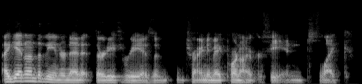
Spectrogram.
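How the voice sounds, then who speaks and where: A man in his thirties with a deep voice, a podcast guest talking things through in a reflective, measured way with lively asides. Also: creaky, husky, dull audio. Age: 30s. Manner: reflective and measured, lifts into animated quoted asides. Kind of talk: casual interview chat.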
